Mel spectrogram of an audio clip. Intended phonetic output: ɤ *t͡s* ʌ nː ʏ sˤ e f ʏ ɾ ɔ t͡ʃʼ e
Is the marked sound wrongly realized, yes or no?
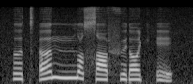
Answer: yes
